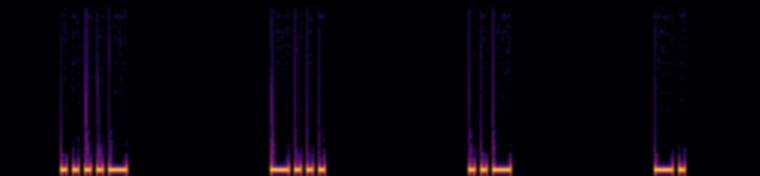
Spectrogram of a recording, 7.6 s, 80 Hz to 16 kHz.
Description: Morse code, heard as a keyed tone, about 20 wpm, spaced as for 5 wpm, 700 Hz. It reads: 4BUN
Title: USA Call Signs - 8x Character Spacing - 20wpm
